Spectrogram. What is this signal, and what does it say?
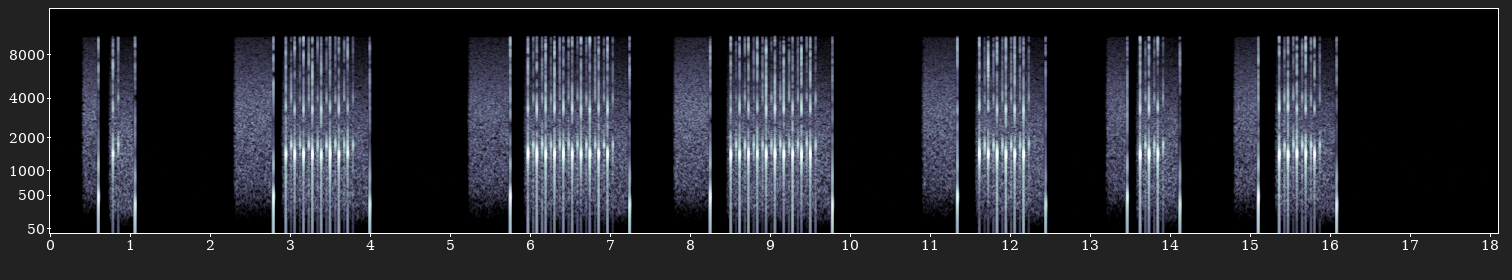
Pulse dialling, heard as a rotary dial, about 9 pulses a second. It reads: 1 8 0 0 6 3 5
